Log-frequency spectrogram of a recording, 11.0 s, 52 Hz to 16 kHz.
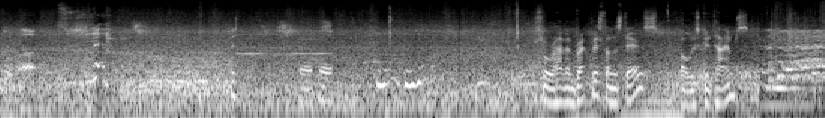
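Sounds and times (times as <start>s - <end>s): vehicle running: 0.0s - 11.0s.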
